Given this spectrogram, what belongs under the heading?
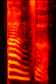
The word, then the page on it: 担子: dàn zi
